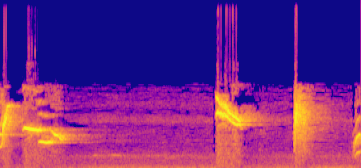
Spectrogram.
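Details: Oriental magpie-robin kept at home, singing loud: separate bright whistled phrases, each a quick falling slur, spaced by pauses of about one to two seconds, otherwise quiet.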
